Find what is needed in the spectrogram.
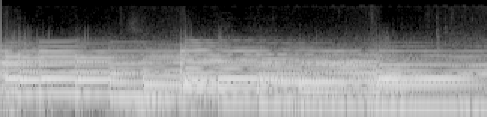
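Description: Solo acoustic grand piano played live: sustained chords and melody, with new notes struck every half second or so and left ringing.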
